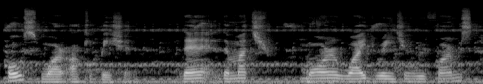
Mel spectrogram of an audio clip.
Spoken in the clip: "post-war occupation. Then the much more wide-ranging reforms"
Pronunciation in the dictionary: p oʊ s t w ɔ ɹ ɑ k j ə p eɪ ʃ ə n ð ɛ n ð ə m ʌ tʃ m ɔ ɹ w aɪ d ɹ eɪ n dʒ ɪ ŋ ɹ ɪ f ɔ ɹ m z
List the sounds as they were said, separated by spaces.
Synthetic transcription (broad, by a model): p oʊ s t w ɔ ɹ ɑ k j ə p eɪ ʃ ə n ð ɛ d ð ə m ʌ tʃ m ɔ ɹ w aɪ d ɹ eɪ dʒ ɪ ŋ ɹ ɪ f ɔ ɹ m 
